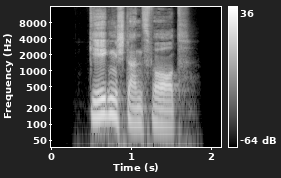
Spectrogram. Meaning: 1. noun 2. concrete noun
- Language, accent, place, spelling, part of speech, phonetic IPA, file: German, Germany, Berlin, Gegenstandswort, noun, [ˈɡeːɡn̩ʃtant͡sˌvɔʁt], De-Gegenstandswort.ogg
